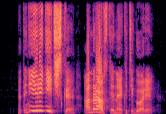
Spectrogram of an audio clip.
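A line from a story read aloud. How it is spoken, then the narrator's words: Shrill squeal. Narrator (Russian): взвизгнул доктор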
